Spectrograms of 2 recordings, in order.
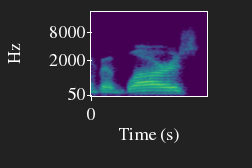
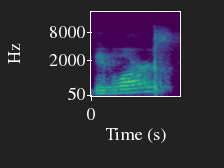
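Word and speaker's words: Biblarz: It's a bit of a hard name to pronounce, and I used to joke with my grandfather that they fled Poland and it used to be Biblarski, and it's the only time they Americanized the last name and they made it more difficult to pronounce. So it's just 2 syllables, just like it looks.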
